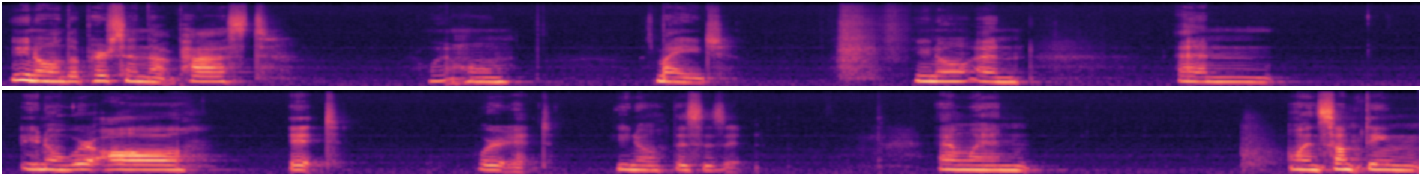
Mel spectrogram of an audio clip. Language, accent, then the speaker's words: English; Santa Clara Pueblo, New Mexico, United States; I'm from Santa Clara Pueblo.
